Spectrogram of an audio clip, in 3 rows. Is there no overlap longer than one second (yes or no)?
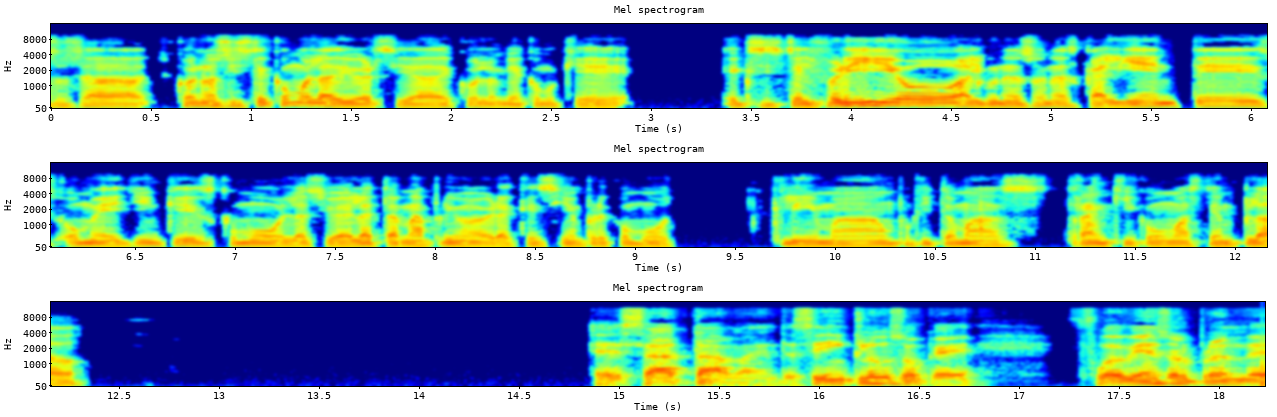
yes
